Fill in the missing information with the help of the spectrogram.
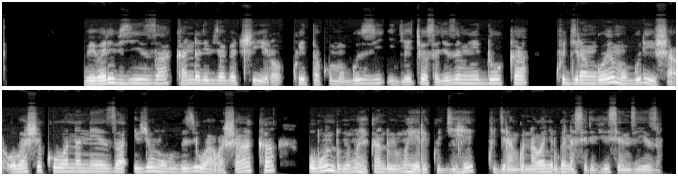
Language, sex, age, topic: Kinyarwanda, male, 18-24, finance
